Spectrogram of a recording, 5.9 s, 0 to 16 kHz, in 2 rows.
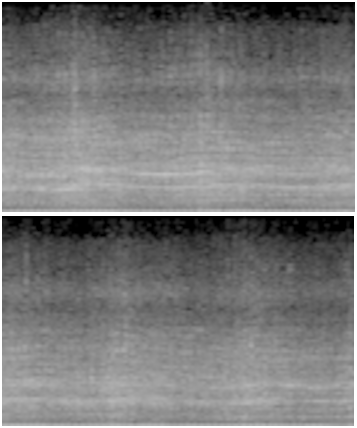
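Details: Husqvarna 2346XLS lawn tractor with the PTO engaged, after rust-bound brake and gas pedals were freed with lubricant: steady, low drone with an even beat and no knocks or grinding; normal running.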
